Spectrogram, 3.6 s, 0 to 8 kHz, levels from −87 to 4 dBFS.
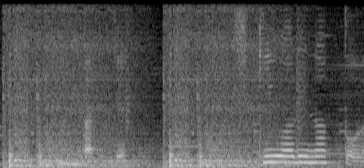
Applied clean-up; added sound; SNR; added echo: none; Printer; 0 dB; reverberation time 2.4 s.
